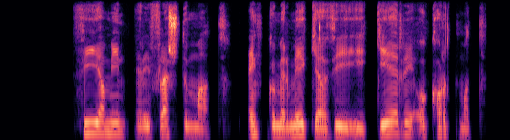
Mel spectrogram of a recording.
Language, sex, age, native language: Icelandic, male, 30-39, Icelandic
